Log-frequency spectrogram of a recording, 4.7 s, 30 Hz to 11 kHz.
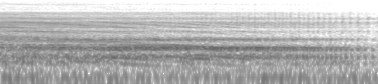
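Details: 1988 Hoover Compact Electronic S3462 1,000 W cylinder vacuum at full power, suction around 66 on hose-end gauge: steady high motor tone with airy rush, then slow gradual wind-down; motor sounds healthy.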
